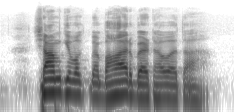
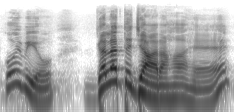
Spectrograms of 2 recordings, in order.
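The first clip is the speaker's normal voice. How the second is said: ordinary talk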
